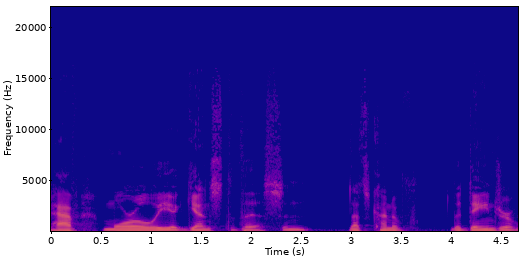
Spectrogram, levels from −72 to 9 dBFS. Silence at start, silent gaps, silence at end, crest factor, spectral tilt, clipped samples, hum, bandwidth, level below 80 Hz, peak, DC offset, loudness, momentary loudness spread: 0 s; none; 0 s; 22 dB; -6.5 dB/octave; under 0.1%; none; 16 kHz; -58 dBFS; -8 dBFS; under 0.1%; -31 LUFS; 12 LU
